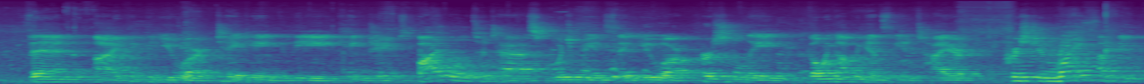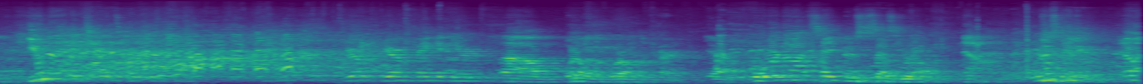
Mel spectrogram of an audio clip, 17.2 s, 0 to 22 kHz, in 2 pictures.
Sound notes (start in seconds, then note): 8.6 laughs; 9.6 snaps; 12.0 laughs; 16.0 scattered laughs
